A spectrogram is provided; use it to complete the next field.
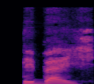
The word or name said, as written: ebahie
